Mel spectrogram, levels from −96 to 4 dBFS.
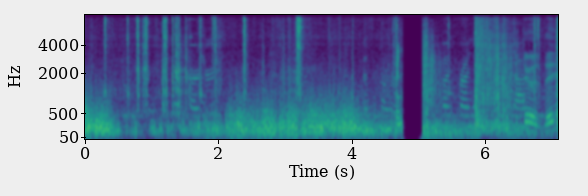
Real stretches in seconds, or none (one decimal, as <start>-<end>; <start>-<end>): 0.0-7.1

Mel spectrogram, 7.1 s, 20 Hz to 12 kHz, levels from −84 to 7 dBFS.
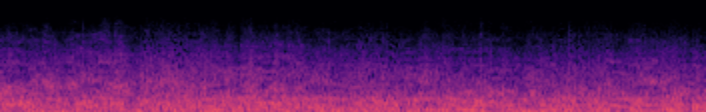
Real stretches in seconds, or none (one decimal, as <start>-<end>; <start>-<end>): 1.4-2.0; 3.5-4.0; 5.5-6.1

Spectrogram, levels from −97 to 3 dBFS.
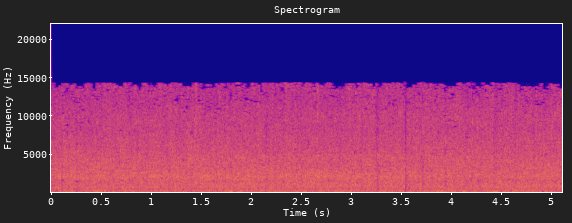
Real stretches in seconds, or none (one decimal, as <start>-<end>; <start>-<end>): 0.0-5.1

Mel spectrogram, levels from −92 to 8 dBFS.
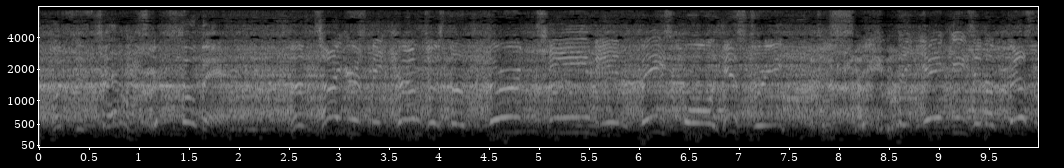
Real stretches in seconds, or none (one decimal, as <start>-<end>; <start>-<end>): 0.0-0.6; 1.2-7.7; 8.6-10.0

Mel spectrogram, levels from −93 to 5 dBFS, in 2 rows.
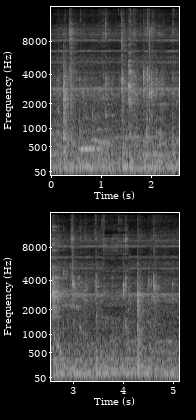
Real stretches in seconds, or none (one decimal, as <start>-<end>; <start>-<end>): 0.0-3.6; 4.1-5.1

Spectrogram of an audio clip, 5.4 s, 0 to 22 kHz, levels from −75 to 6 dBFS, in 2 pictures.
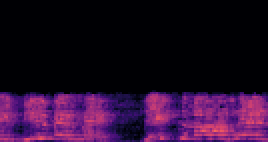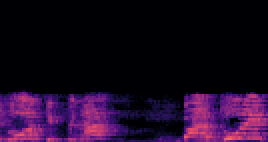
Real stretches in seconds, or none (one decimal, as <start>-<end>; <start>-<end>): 3.1-3.5; 4.7-5.4

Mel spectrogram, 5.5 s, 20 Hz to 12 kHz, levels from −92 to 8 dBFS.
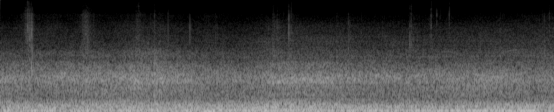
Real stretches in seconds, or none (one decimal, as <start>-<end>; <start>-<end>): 0.0-5.5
